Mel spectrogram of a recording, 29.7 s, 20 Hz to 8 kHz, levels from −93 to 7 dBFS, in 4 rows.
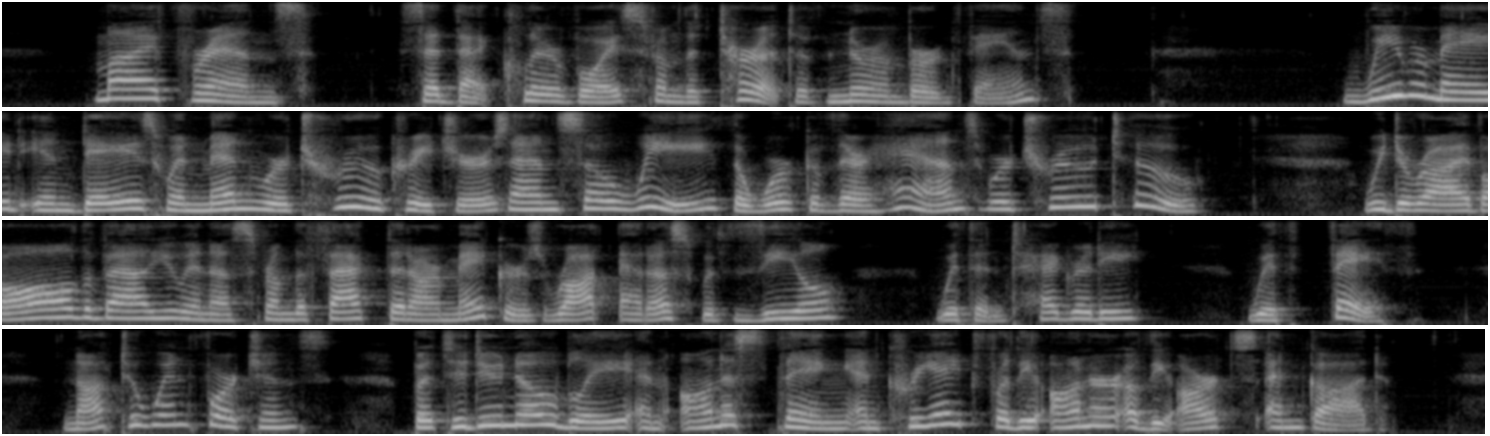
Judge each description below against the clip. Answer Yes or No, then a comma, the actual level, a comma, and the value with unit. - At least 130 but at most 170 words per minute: Yes, average, 160 wpm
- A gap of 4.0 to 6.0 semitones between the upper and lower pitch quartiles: Yes, average, 4.8 semitones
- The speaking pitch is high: Yes, high, 200 Hz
